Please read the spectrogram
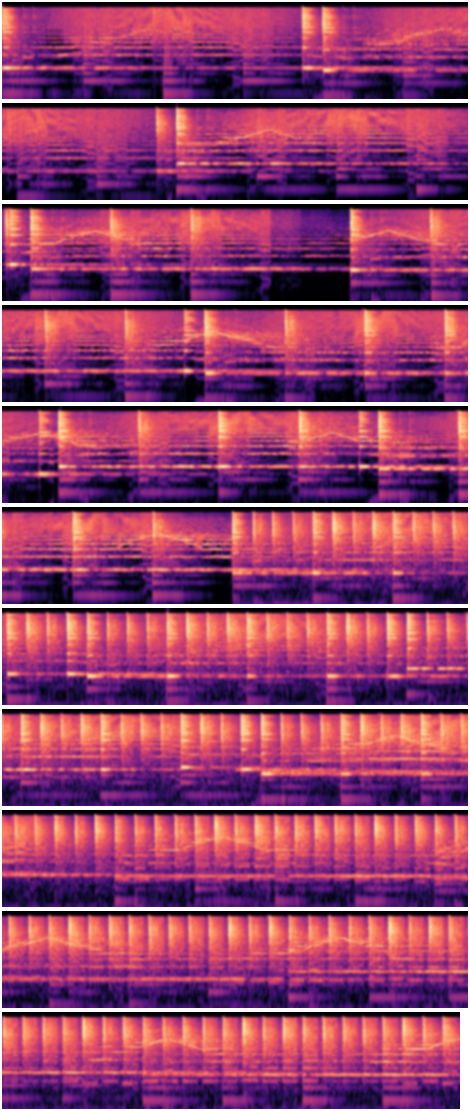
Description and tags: Has a kind of gentle urgency about it.
I call it a "music short" (just under a minute) not sure if there is a better way to tag, probably suitable for game sound . but do whatever you like with it!
gaming, loop, music, short, synth, synthesiser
